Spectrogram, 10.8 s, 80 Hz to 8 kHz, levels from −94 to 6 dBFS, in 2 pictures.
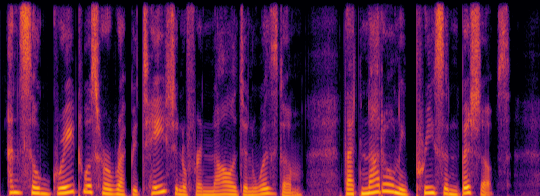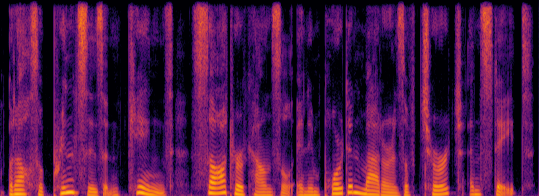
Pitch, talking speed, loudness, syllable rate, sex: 175 Hz, 170 wpm, -18 LUFS, 4.8 syllables/s, female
